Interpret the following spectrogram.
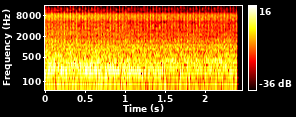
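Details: VW Vento/Rapid petrol engine, scanned for cylinder 1 misfire and pickup issues, idling after part replacement: steady, even sound with no miss or stumble.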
